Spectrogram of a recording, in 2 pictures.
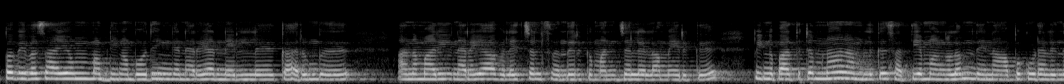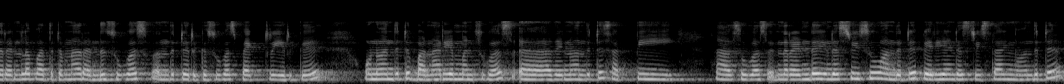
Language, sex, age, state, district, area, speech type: Tamil, female, 30-45, Tamil Nadu, Erode, rural, spontaneous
